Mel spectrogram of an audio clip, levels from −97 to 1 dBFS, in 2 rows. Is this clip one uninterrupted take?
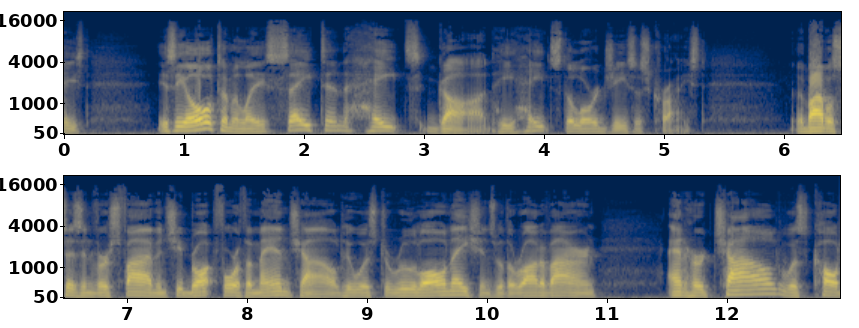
yes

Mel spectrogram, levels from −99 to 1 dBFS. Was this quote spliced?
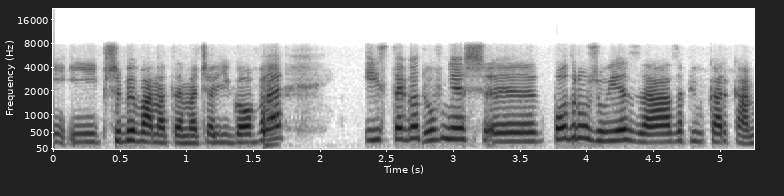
yes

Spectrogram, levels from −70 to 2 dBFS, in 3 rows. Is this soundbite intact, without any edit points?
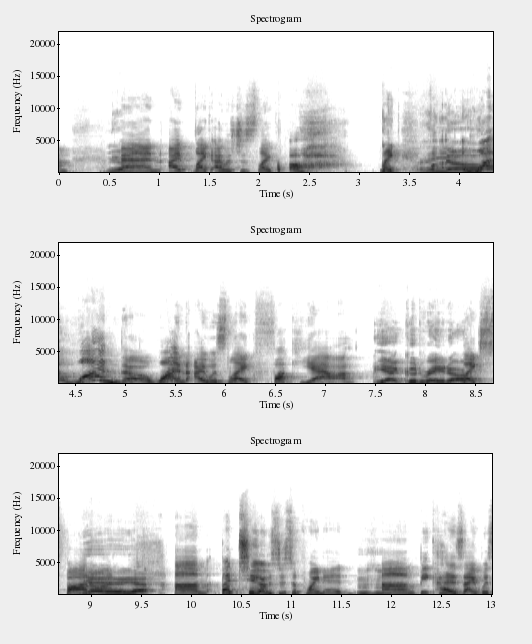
no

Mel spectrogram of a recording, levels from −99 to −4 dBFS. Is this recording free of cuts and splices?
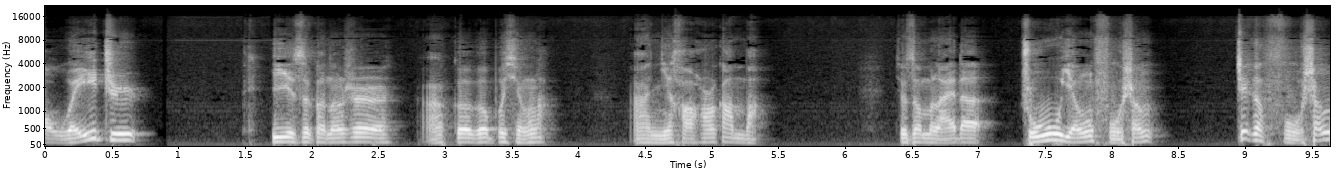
yes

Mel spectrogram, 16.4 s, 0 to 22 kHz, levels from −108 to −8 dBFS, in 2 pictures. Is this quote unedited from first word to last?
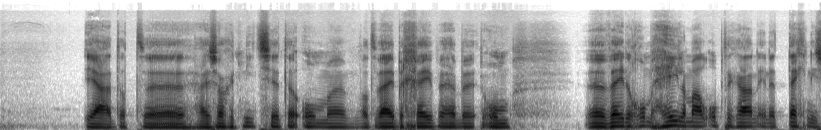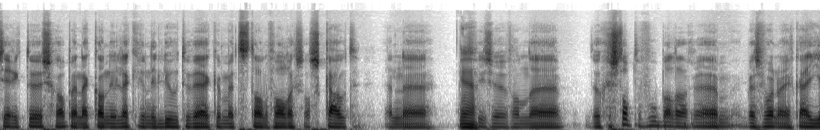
no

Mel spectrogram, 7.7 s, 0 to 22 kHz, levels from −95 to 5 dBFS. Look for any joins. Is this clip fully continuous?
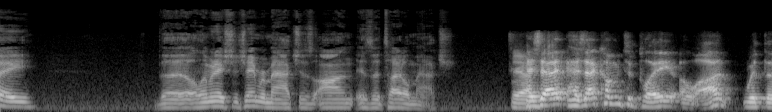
yes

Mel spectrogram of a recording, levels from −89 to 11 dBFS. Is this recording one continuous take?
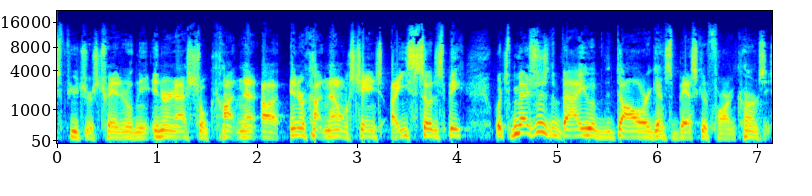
yes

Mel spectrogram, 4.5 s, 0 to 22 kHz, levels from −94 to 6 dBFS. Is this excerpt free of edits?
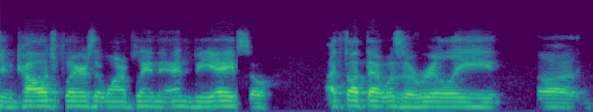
no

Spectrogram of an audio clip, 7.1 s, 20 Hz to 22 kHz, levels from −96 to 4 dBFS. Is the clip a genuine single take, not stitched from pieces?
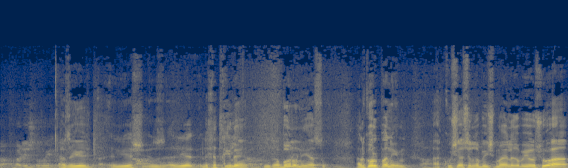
yes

